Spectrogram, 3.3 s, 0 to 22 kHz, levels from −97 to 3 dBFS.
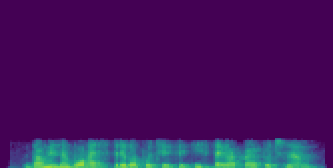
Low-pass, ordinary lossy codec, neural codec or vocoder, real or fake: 3.6 kHz; none; codec, 16 kHz in and 24 kHz out, 1.1 kbps, FireRedTTS-2 codec; fake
